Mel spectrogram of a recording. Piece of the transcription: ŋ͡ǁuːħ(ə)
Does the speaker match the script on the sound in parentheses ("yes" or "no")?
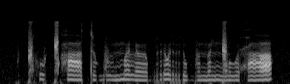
no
